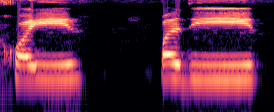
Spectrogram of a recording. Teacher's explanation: اب را موقوفہ سے پہلے یا ساکن ہو تو را باریک پڑھی جائے گی، یعنی را وقف کی صورت میں ہمارے پاس را ساکن ہے، اس سے پہلے یا ساکن آ گیا ہے تو را باریک پڑھی جائے گی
